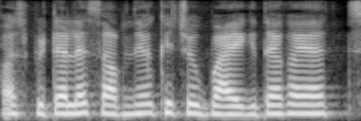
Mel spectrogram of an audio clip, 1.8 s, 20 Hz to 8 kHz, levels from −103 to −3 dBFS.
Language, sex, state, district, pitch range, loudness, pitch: Bengali, female, West Bengal, Malda, 210-220 Hz, -15 LUFS, 215 Hz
